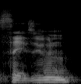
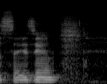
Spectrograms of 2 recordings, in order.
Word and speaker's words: Seizoen: Actually, every Logsdon beer is special, but this Logsdon Seizoen, they pronounce it Seizoen, or tell you to pronounce it Seizoen.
